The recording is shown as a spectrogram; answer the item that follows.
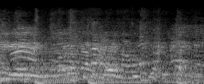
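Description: Children's voices calling and chattering at play, with a high call about a quarter of a second in.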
